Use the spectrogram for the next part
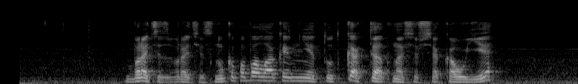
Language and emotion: Russian, positive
